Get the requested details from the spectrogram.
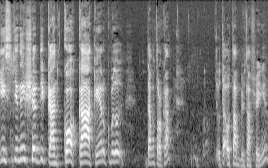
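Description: In an animated tone, a man talks at a fairly quick pace with a high pitch and very wide pitch swings. He leaves long, frequent pauses. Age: 50s. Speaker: podcast and radio host. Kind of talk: casual interview chat.

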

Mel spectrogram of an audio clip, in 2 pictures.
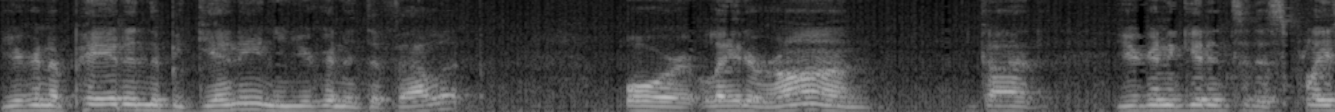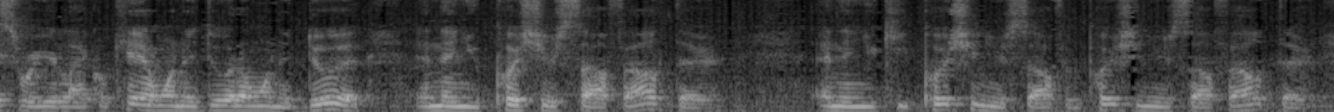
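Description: Amid noticeable background noise and audible room echo, a man with an American accent talks very fast with fairly even intonation. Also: medium pitch for a man. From Norwalk, Southern California. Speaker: worship musician. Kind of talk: testimony. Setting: home recording streamed live.

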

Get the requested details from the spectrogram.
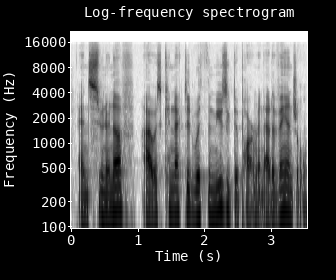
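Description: In a very clean recording with a silent background and a dry, close sound with no echo, a man with an American accent uses a plain, everyday voice at medium pitch, fairly quick pace and fairly even intonation. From Springfield, Missouri. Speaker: podcast host and student organist. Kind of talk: devotional monologue.

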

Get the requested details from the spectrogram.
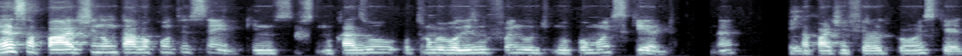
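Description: Recorded with a dry, close sound with no echo, a man at a medium pitch talks at a fairly quick pace with big swings in loudness and ordinary pitch variation. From Brazil, São Paulo (Grajaú). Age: 20s. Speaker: biomedical scientist, Covid-19 survivor. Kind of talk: interview, personal testimony. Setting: video call. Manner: halting, many fillers.

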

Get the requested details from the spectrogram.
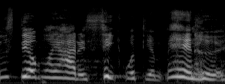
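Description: A woman talks in a raised, projected voice. Her pace is moderate. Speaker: spoken word poet. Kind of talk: spoken word poetry performance. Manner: impassioned, rhythmic, emotionally charged delivery.

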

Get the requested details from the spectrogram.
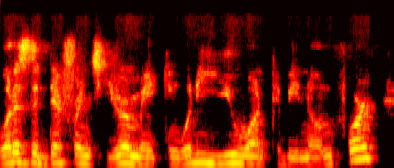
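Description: Somewhat breathy and dark, mellow in tone, the voice moves with ordinary pitch variation over a quiet background. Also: man. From India, moved to US at age nine. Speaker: technology executive. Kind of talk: interview.

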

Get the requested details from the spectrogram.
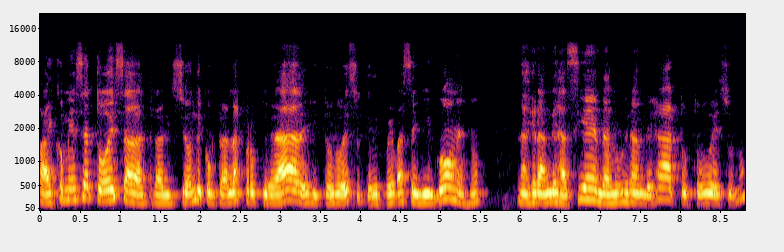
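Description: A woman's dark, mellow tone at a fairly low pitch, with ordinary pitch variation and a moderate pace. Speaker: historian. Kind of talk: interview conversation.

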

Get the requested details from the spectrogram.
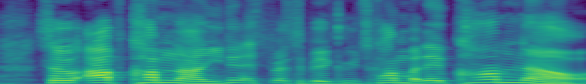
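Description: A man speaks in a raised, projected voice with a bright, sharp tone. He goes at a very fast pace on a very clean recording with a silent background. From London, England, with years in Nigeria. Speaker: podcast co-host. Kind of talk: casual chat. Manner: animated.

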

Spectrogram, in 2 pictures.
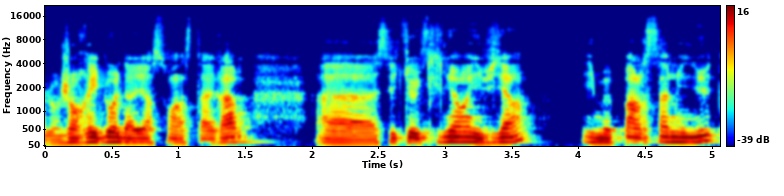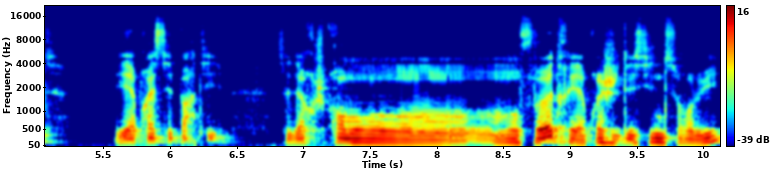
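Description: A fairly slow pace with fairly even intonation. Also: man, medium pitch for a man. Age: 40s. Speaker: tattoo artist. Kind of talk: interview.

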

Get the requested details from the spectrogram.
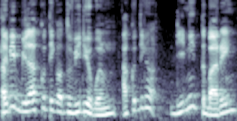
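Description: A man speaks at a moderate pace. His pitch is fairly high and swings very widely. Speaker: podcast co-host. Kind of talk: casual banter podcast chat. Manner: code-switching Malay and English, chatty.

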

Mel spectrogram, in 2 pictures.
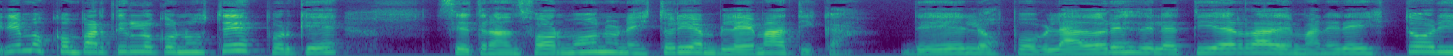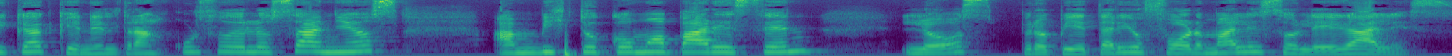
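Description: In an ordinary speaking voice, a woman talks at a moderate pace and a fairly high pitch, with ordinary pitch variation and very even loudness. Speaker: radio host. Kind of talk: radio news and weather.

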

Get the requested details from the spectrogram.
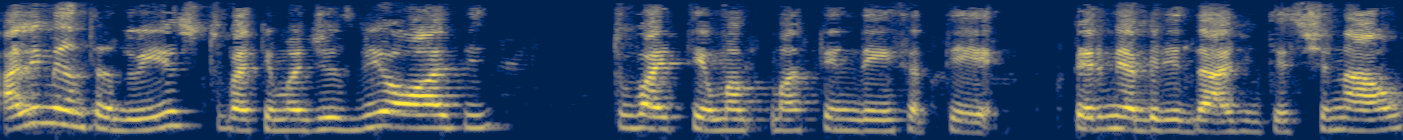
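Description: Using a normal speaking voice, a woman talks at a medium pitch and moderate pace with ordinary pitch variation. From southern Brazil, countryside. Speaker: co-host. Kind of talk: casual chat. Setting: live stream.

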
